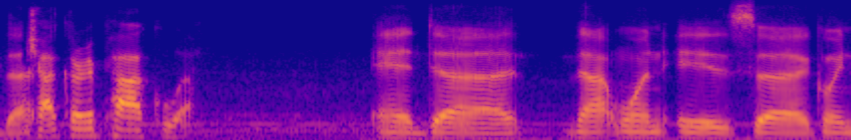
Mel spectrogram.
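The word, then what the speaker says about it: Jacarepaguá: We're going to have a test race next week at Jacarapagua. I butchered that. Jacarapagua.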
